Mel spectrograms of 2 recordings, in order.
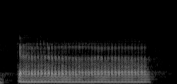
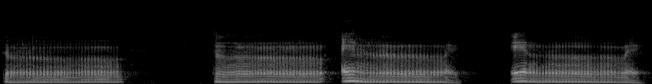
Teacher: Tenemos la lengua en los dientes y hace trrr. Simplemente es aire. La lengua vibra.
